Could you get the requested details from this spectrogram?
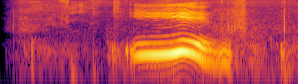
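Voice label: "zhi4 yu4", Mandarin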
